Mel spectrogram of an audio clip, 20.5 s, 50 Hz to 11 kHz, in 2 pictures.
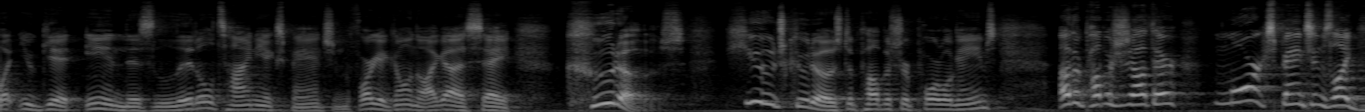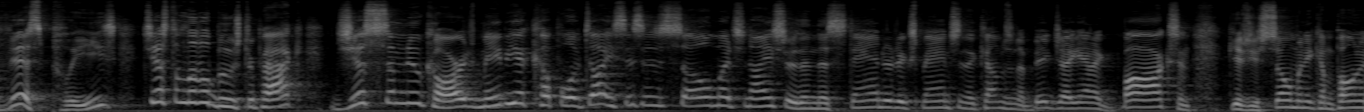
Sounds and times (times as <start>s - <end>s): Inside, small room: 0.0s - 20.4s
Speech: 0.0s - 20.4s.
